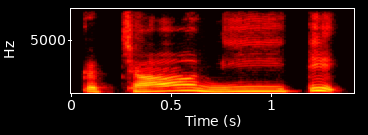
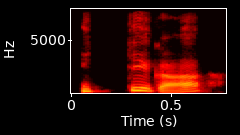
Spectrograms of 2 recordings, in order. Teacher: 가차미, 가차시, 가차띠 이렇게 해가지고 이로 끝나는데 여기에 이띠라고 하는 불변화사가 붙게 되면은 이가 만나기 때문에 결국 이 장모음으로 변하는 경우가 생성이 됩니다. 그렇기 때문에 가차미띠 요거를 보면은 자연스럽게 가차미에다가 이띠가 합쳐져서 이렇게 장모음이 된 것이구나라는 것을 알 수가 있는 것이죠.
